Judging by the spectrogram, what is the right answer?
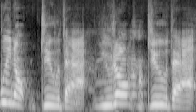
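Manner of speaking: words squeezed out through clenched teeth, jaw locked. Retelling how a woman who caught them spoke, imitating talking through teeth. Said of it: "talking through her teeth".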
